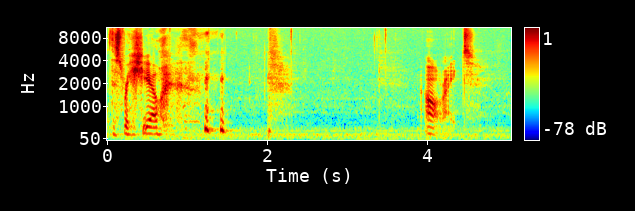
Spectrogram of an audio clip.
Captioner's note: laughs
